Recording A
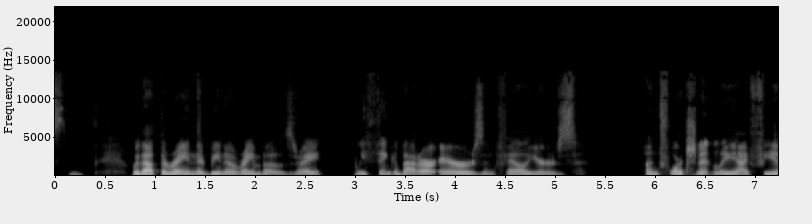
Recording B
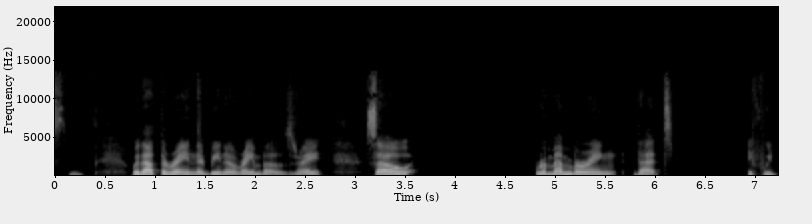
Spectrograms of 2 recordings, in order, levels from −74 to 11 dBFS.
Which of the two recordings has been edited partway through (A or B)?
A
